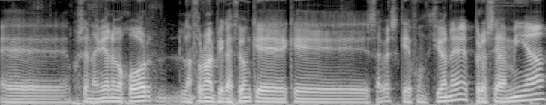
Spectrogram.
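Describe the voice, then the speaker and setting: Speaking at a moderate pace, a man with an unremarkable speaking voice has a fairly low pitch and ordinary pitch variation. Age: 20s. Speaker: podcast co-host and musician. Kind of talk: casual chat.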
